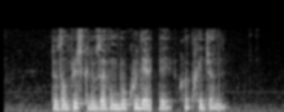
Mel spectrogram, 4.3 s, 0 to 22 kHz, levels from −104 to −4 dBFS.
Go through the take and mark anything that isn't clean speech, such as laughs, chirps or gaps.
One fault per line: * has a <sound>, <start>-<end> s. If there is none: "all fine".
* has a dropout, 2.3-2.4 s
